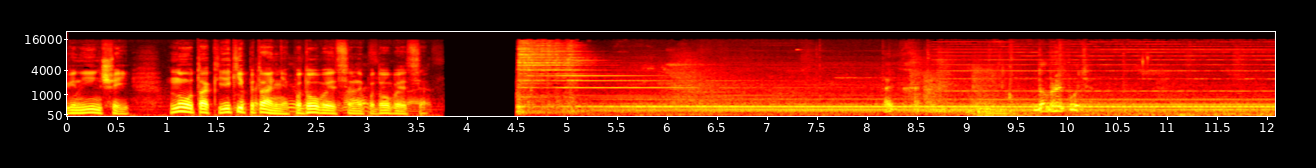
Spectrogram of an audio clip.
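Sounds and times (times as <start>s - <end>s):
tram warning bell ringing: 4.5s - 12.0s
steady electrical hum: 5.4s - 12.0s.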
